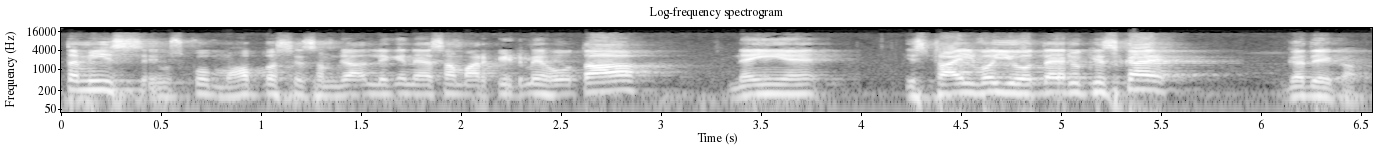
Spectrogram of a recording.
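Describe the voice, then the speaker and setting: Humorous male preacher, slightly high voice. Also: fairly bright tone. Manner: humorous, mixes in everyday English words; acts out scolding voices to make a point. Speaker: Islamic preacher. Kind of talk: conversational sermon.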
